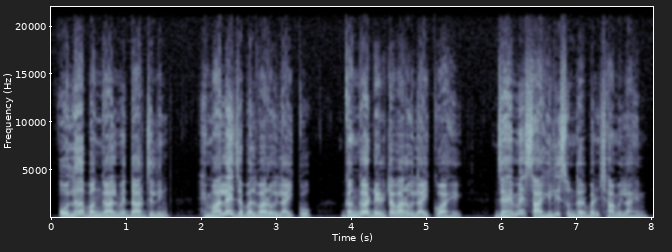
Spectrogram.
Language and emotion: Sindhi, neutral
